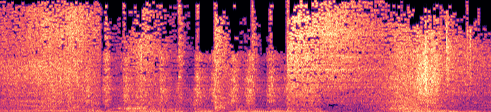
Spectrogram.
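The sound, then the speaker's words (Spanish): A snowmobile engine roars steadily and loudly, its pitch rising and swelling in revs toward the end, with no voices over it. “Pero por muy modernas que sean las motos de nieve, siguen generando una tremenda cantidad de vibraciones que se transfieren al suelo.”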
